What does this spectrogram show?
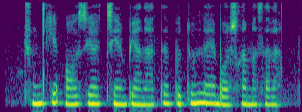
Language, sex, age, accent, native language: Uzbek, female, 18-24, Jizzax, Uzbek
